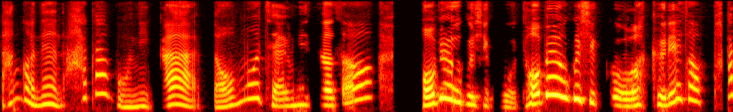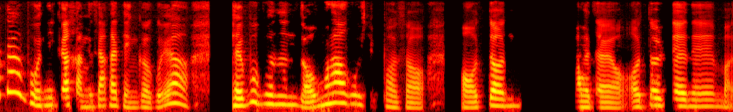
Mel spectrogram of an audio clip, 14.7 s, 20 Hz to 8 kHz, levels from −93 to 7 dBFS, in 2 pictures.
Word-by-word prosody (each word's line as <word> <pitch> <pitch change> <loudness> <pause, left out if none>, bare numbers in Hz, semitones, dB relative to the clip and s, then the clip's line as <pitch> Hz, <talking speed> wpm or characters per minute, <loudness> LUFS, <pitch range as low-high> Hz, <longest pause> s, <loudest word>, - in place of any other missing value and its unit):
한 385 - -7
거는 225 - 0
하다 395 - -8 0.2
보니까 175 +6 0 0.2
너무 250 - -1
재밌어서 205 - 0 0.5
더 220 +2 +8
배우고 300 - +5
싶고, 175 -8 -8
더 245 - +6
배우고 440 -6 +8
싶고 225 - 0
막 195 +2 +2
그래서 305 - +2
파다 455 +2 -4 0.2
보니까 205 -4 -1
강사가 185 +3 -4
된 160 -6 -9
거고요. 160 - -3 0.4
대부분은 225 +2 -1
너무 155 +10 -1
하고 260 -3 0
싶어서 150 -7 -9 0.3
어 145 - -3
어떤 185 +5 -2 0.5
맞아요. 150 -3 -4
어떨 165 +5 -3
때는 175 -2 -4
막 160 - -10
200 Hz, 260 characters per minute, -19 LUFS, 165-250 Hz, 0.5 s, 더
